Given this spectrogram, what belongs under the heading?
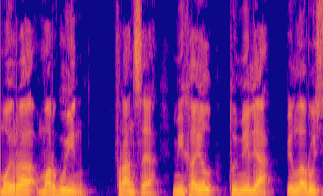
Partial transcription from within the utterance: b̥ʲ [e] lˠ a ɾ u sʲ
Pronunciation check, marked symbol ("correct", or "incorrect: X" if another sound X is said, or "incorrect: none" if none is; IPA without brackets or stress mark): correct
